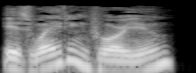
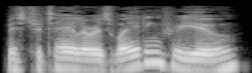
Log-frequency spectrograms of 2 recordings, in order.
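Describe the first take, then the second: First: Firm, higher, stress on waiting; a receptionist insisting to a reluctant visitor, firmer; insistent. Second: Put-on brisk, slightly higher office girl; a receptionist informing a visitor, brisk and a bit higher; polite receptionist. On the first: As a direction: press the point on waiting. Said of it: "insisted the girl". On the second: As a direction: announce it quickly and politely. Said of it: "said the girl". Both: A narrator's reading.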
